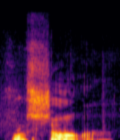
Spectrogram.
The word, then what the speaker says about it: croissant: say Freud Sant crociant croissant the t is silent raw salt no the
